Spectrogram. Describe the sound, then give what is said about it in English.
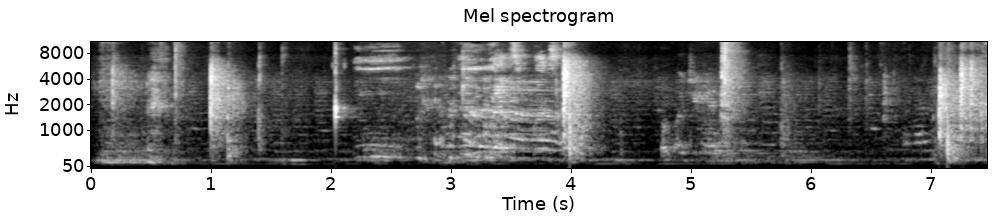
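Dice clatter on a table as players roll initiative in a tabletop game: a few sharp clicks and taps scattered through overlapping talk. “I need everybody to roll initiative. Yay! We just roll.”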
